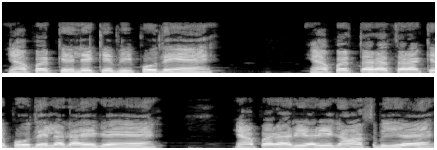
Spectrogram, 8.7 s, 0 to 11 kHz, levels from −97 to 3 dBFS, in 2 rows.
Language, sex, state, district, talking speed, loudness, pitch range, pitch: Hindi, male, Bihar, Saran, 150 wpm, -12 LUFS, 195-225 Hz, 210 Hz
